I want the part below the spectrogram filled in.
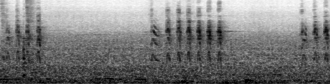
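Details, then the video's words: Baby pet parrot, upset and refusing food, lets out a short run of thin, high chirps at the start, then a longer rapid series of six or seven sharp notes, over constant low room noise. "baby parrot 🦜hua khana ka waste ma gussa aur gussa ka waja sa khana nahi khaya"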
